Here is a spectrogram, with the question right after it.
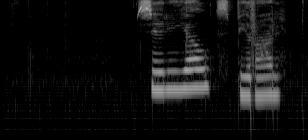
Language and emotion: Russian, sad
